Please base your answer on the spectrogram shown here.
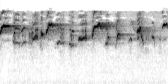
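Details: Morning song of a white-eye, a continuous bright, squeaky warble of quick rising and falling high notes.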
